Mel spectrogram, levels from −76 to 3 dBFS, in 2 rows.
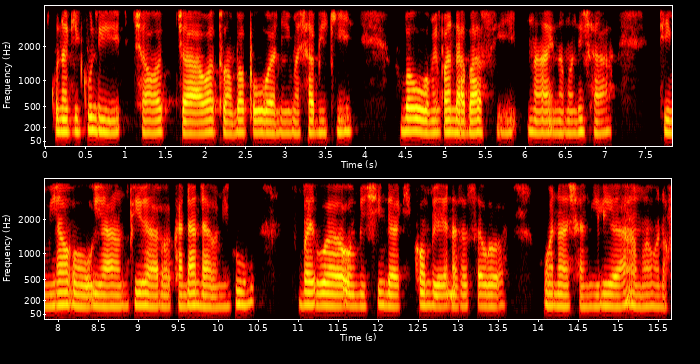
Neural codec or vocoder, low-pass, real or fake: vocoder, 22.05 kHz, 80 mel bands, HiFi-GAN; 3.6 kHz; fake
